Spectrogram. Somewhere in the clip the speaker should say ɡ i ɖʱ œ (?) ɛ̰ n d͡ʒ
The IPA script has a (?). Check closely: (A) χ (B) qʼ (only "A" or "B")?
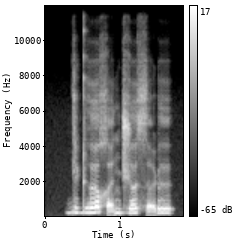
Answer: A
